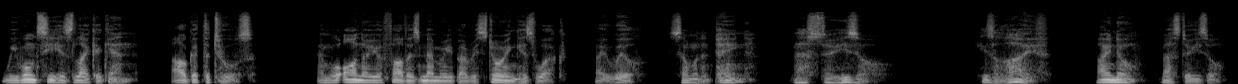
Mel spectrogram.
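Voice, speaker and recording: A man playing a solemn, resolute samurai warrior in a video game, speaking in a husky, measured, grave way with short phrases. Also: sits low, no echo, clean studio sound. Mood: somber, gentle. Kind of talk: dramatic video game character dialogue.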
